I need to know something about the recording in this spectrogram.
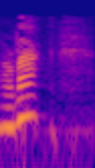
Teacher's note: tiếng Nhật đọc cái âm L của tiếng Hán, thành ra cái âm Nhật đặc biệt âm nửa R nửa L, rak ra là lạc hoa là Raka.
